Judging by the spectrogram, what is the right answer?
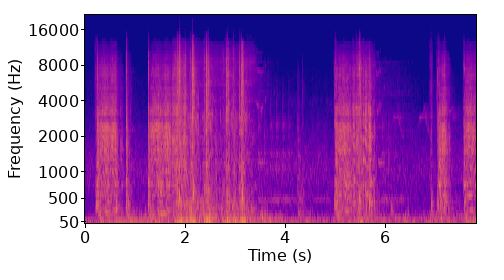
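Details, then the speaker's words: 1956 Chrysler Windsor, not run in 5+ years, rebuilt starter just fitted, fed sprayed fuel: it cranks in short bursts, catches, sputters and dies each time; fires then dies, likely getting no steady fuel from the tank. "But without a steady stream of fuel, it's probably just gonna keep dying on us. But we have proven that it will run."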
